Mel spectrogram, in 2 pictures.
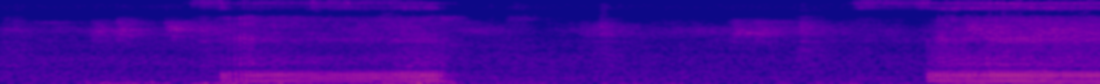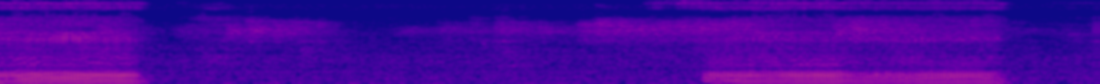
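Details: A sleeping French Bulldog snores three times, each a low, buzzy, rumbling inhale of one to one and a half seconds, spaced about four seconds apart, with soft breathing between.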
